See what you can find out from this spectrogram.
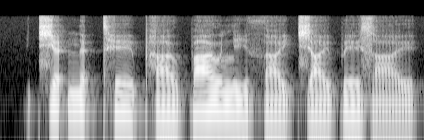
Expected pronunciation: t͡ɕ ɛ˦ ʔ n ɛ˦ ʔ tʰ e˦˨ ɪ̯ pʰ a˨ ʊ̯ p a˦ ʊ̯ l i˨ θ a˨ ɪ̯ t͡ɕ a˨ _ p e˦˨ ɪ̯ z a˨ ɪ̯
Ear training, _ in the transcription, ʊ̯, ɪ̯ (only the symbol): ɪ̯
